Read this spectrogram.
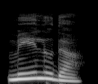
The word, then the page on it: ಮೇಲುದ: mēluda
